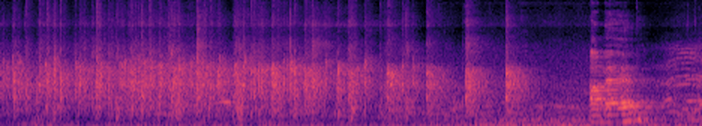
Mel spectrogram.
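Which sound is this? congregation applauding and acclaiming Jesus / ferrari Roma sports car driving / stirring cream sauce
congregation applauding and acclaiming Jesus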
